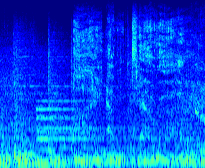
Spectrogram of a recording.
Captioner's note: bell tolls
